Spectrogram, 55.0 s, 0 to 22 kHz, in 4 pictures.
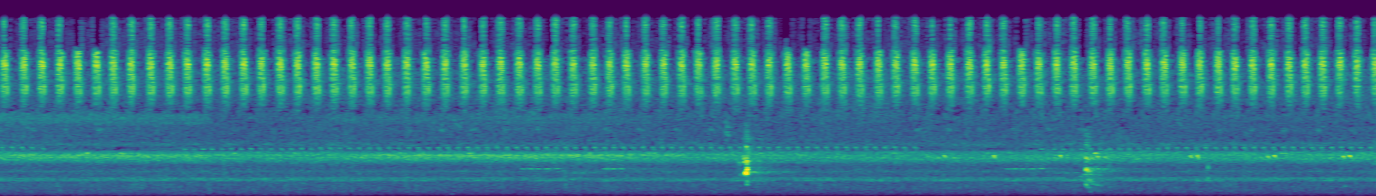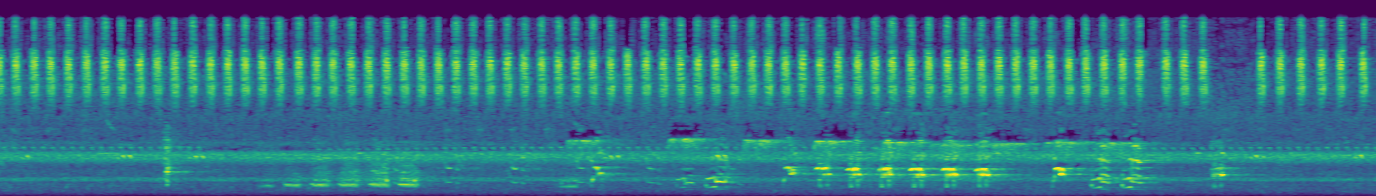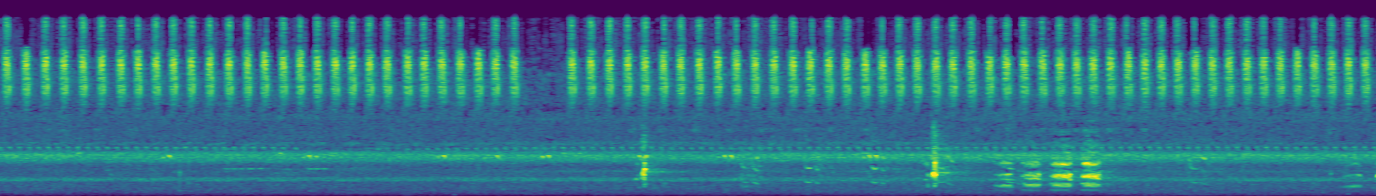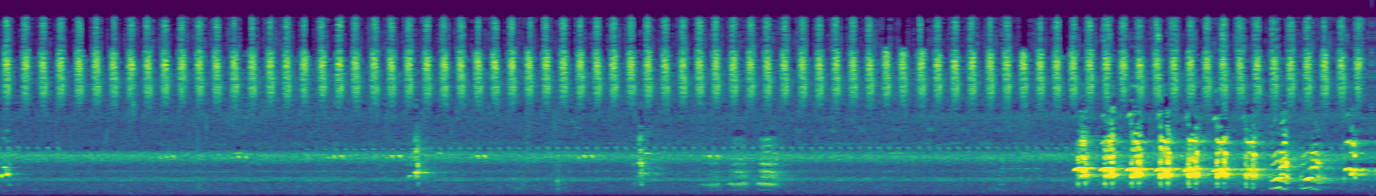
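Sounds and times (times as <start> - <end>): crickets chirring: 0.0 - 55.0.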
